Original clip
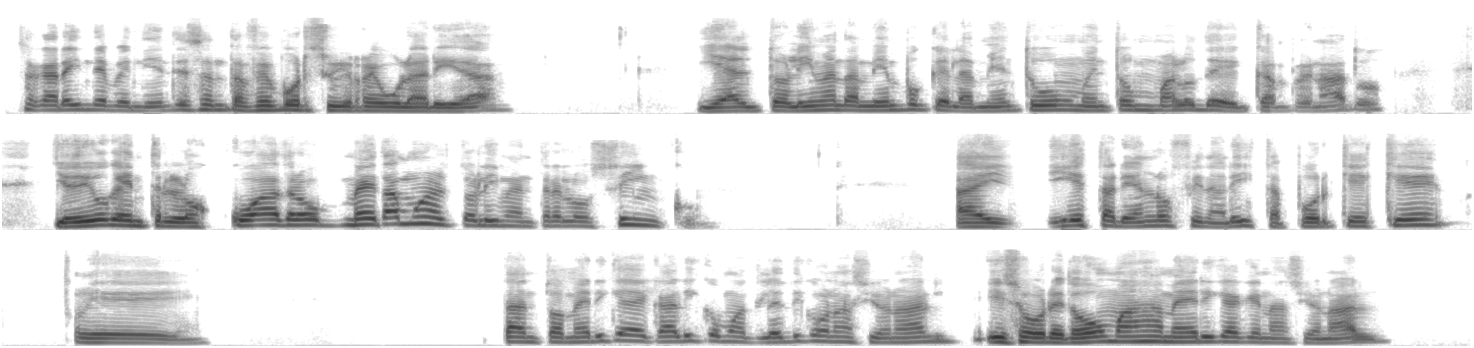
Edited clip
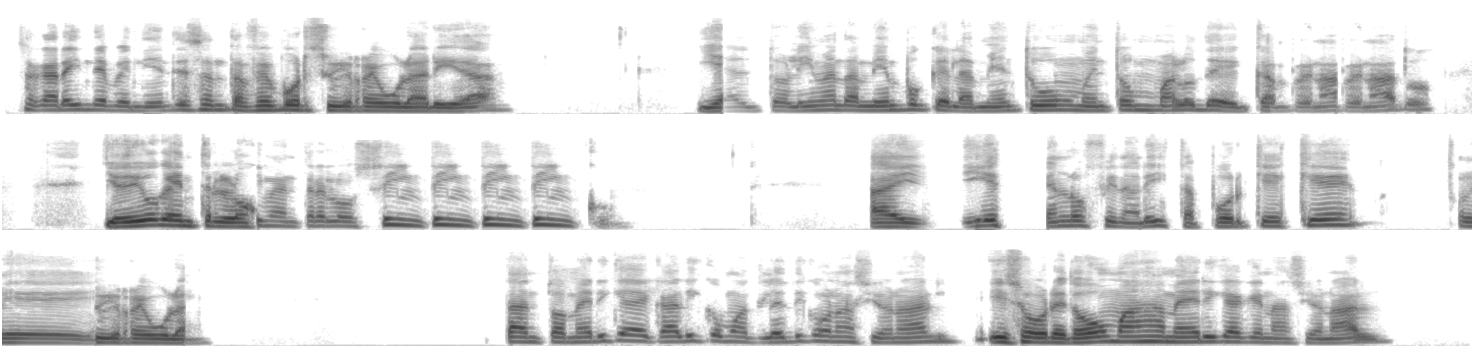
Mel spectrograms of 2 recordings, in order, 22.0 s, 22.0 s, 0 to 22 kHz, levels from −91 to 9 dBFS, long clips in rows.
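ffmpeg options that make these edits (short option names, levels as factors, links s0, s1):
-filter_complex "[0:a]asplit=16[s0][s1][s2][s3][s4][s5][s6][s7][s8][s9][s10][s11][s12][s13][s14][s15];[s0]atrim=end=3.6,asetpts=PTS-STARTPTS,afade=t=out:st=3.596:d=0.004:c=hsin[s16];[s1]atrim=start=3.6:end=6.672,asetpts=PTS-STARTPTS,afade=t=in:d=0.86[s17];[s2]atrim=start=6.418:end=8.382[s18];[s3]atrim=start=9.808:end=10.682[s19];[s4]atrim=start=10.428:end=10.682[s20];[s5]atrim=start=10.428:end=10.682[s21];[s6]atrim=start=10.428:end=12.832[s22];[s7]atrim=start=12.798:end=12.832[s23];[s8]atrim=start=12.798:end=12.832[s24];[s9]atrim=start=12.798:end=12.832[s25];[s10]atrim=start=12.798:end=12.832[s26];[s11]atrim=start=12.798:end=12.832[s27];[s12]atrim=start=12.798:end=12.832[s28];[s13]atrim=start=13.008:end=15.602[s29];[s14]atrim=start=1.628:end=2.072[s30];[s15]atrim=start=15.598[s31];[s16][s17]concat=n=2:v=0:a=1[s32];[s32][s18]acrossfade=d=0.004:c1=hsin:c2=hsin[s33];[s33][s19]acrossfade=d=0.004:c1=hsin:c2=hsin[s34];[s34][s20]acrossfade=d=0.004:c1=hsin:c2=hsin[s35];[s35][s21]acrossfade=d=0.004:c1=hsin:c2=hsin[s36];[s36][s22]acrossfade=d=0.004:c1=hsin:c2=hsin[s37];[s37][s23]acrossfade=d=0.004:c1=hsin:c2=hsin[s38];[s38][s24]acrossfade=d=0.004:c1=hsin:c2=hsin[s39];[s39][s25]acrossfade=d=0.004:c1=hsin:c2=hsin[s40];[s40][s26]acrossfade=d=0.004:c1=hsin:c2=hsin[s41];[s41][s27]acrossfade=d=0.004:c1=hsin:c2=hsin[s42];[s42][s28]acrossfade=d=0.004:c1=hsin:c2=hsin[s43];[s43][s29]acrossfade=d=0.004:c1=hsin:c2=hsin[s44];[s44][s30]acrossfade=d=0.004:c1=hsin:c2=hsin[s45];[s45][s31]acrossfade=d=0.004:c1=hsin:c2=hsin"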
